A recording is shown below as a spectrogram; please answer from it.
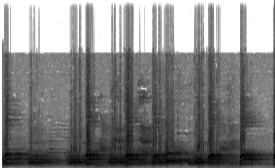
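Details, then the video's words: Several dogs in a dog lot giving overlapping, tonal barks and yelping cries, each lasting up to half a second and coming in quick succession with no quiet gaps. "The Barking Lot"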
